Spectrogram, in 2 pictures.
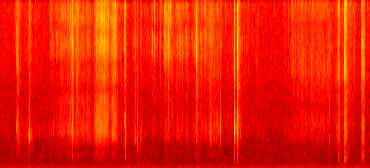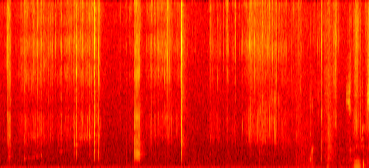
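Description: Faint rustling and crackling of a bunch of dry grass stems being handled and bound together into one bundle, with a few sharp small clicks scattered through.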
